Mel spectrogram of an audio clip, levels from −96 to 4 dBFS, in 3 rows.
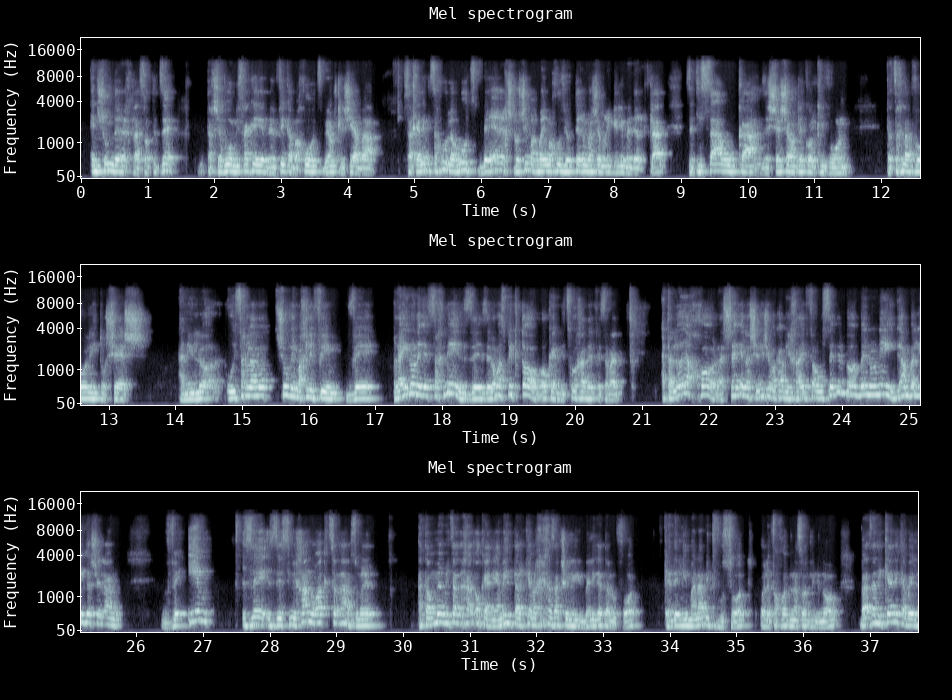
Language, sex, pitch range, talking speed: Hebrew, male, 135-190 Hz, 150 wpm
